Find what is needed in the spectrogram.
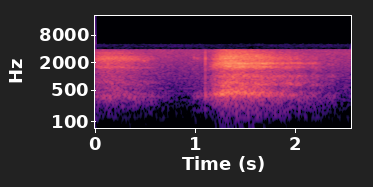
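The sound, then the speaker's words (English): A person takes a deep breath during a spiritual cleansing session: a soft airy sound at first, then one long, breathy rush that swells and slowly fades. “All right, you take a deep breath.”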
